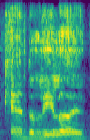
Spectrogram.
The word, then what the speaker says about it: Candelilla: So you know, you can do it in a lot of ways, but I use a plant-based wax called I'm gonna call it Candelilla. Yeah, Candelilla, that's how I pronounce it.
